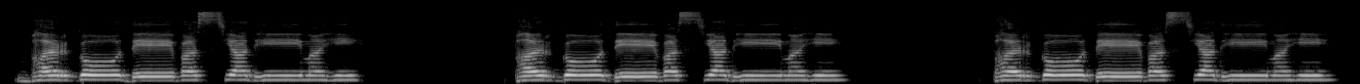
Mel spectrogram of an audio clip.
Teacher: bhargo means an aspirated sound in the beginning, BH, right?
